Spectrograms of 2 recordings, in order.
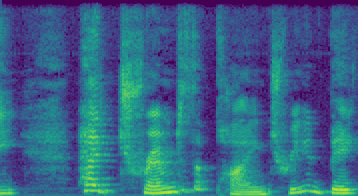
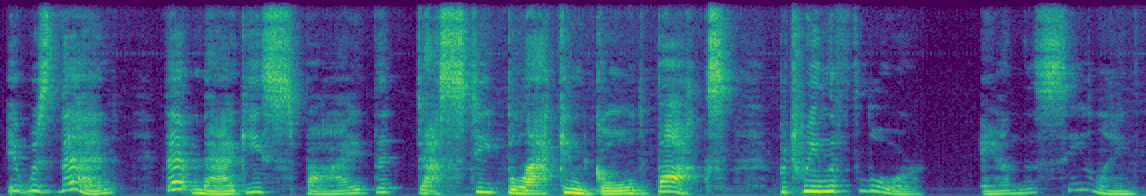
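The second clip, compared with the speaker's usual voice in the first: plain reading voice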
